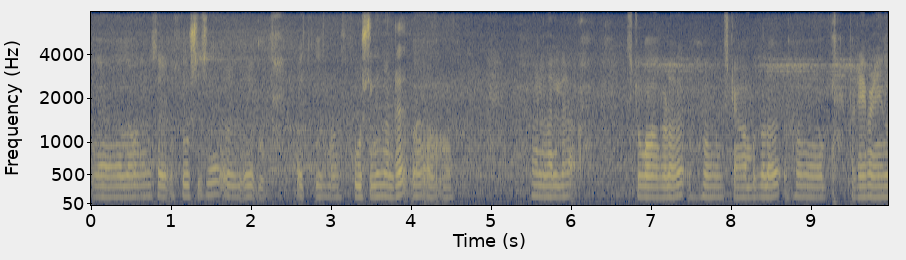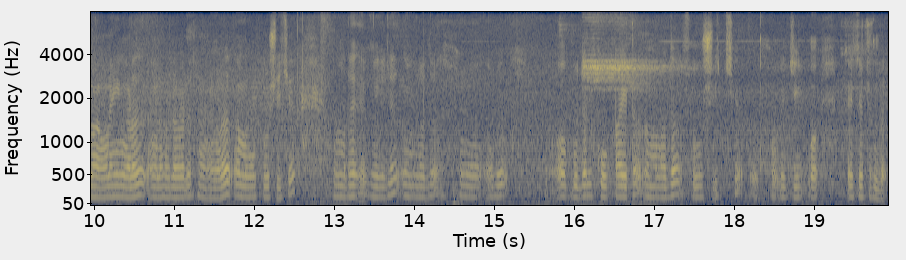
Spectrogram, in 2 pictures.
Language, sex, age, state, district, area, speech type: Malayalam, female, 60+, Kerala, Idukki, rural, spontaneous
